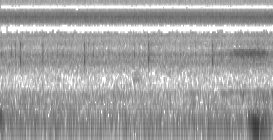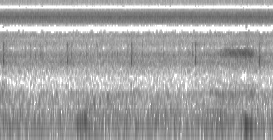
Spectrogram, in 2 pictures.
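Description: Steady low hiss with scattered faint ticks, broken about five seconds in by a brief muffled murmur like a closed-mouth 'mm-hmm', with a fainter one near seven seconds.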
